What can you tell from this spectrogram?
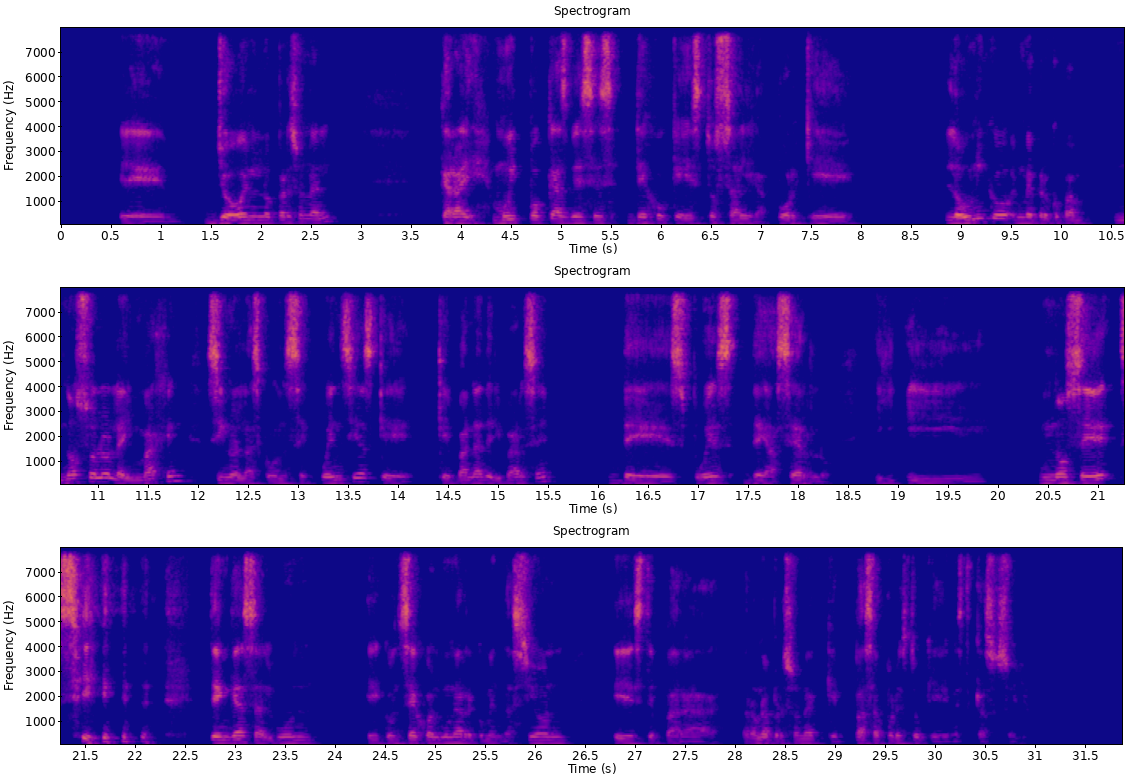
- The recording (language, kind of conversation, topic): Spanish, advice, ¿Cómo puedo pedir apoyo emocional sin sentirme débil?
- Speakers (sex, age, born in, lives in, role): female, 40-44, Mexico, Mexico, advisor; male, 40-44, Mexico, Mexico, user
- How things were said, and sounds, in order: laughing while speaking: "si"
